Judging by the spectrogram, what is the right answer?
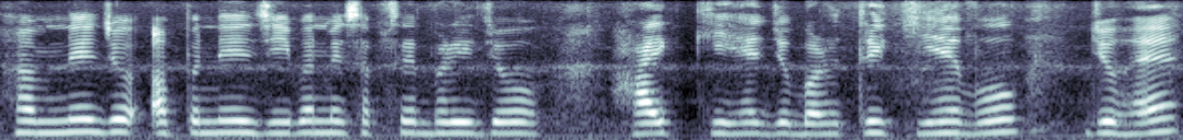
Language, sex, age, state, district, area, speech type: Hindi, female, 18-30, Uttar Pradesh, Sonbhadra, rural, spontaneous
